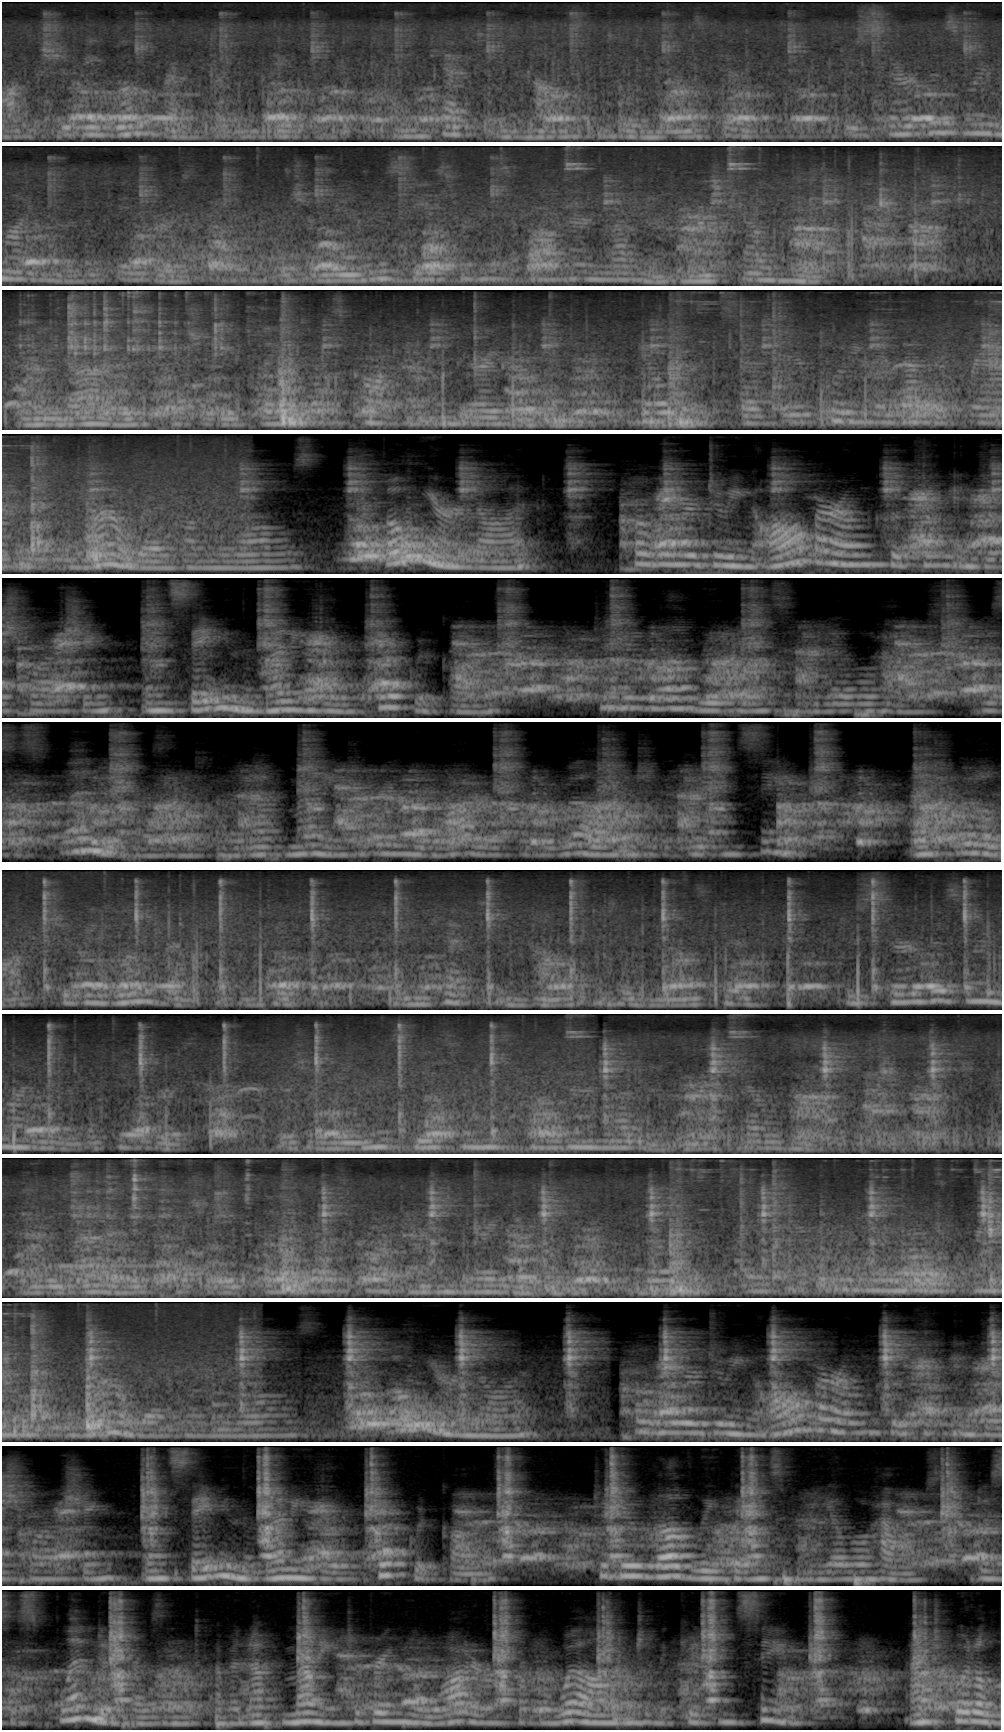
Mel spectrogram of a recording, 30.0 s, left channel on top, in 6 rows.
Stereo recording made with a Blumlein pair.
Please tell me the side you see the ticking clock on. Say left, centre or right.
right.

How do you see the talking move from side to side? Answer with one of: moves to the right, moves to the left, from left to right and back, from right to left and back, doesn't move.
moves to the right.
